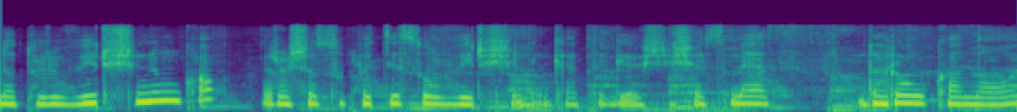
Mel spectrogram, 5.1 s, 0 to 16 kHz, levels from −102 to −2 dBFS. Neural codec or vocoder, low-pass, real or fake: codec, 16 kHz, 16 kbps, FreqCodec, smaller model; 7.2 kHz; fake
